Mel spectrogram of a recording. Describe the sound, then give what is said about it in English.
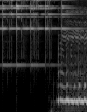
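A bright, high bell rings rapidly several times in quick succession, like a small bicycle-style bell, then gives way to a steadier, lower sustained tone that carries to the end; the bell marks the sound round of a quiz. “Ladies and gentlemen, ring the sound round bell.”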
